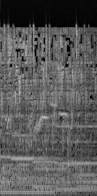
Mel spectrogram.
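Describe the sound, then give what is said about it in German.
Water is poured onto a flowering plant in a steady, continuous stream for a couple of seconds, a fairly loud gurgling splash with a slight rising tone and no voices. “Du bekommst auch noch ein bisschen Wasser.”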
